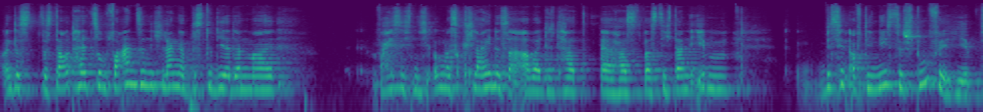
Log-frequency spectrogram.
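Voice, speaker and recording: Here is a normal speaking voice. Its pace is moderate, and its pitch variation ordinary. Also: woman, fairly high pitch for a woman. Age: 30s. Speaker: caller. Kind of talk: casual chat.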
